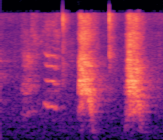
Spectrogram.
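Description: A dog barks sharply several times nearby, short yips and a couple of louder barks in quick succession, with no talking over them.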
